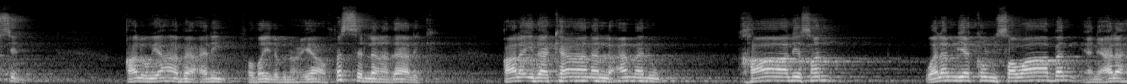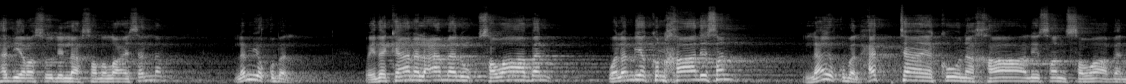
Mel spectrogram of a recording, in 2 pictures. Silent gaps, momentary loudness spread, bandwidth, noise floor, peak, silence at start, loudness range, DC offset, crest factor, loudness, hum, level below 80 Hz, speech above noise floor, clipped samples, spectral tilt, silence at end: none; 14 LU; 14.5 kHz; -42 dBFS; 0 dBFS; 0 s; 3 LU; under 0.1%; 16 dB; -15 LUFS; none; -56 dBFS; 27 dB; under 0.1%; -6 dB/octave; 0 s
